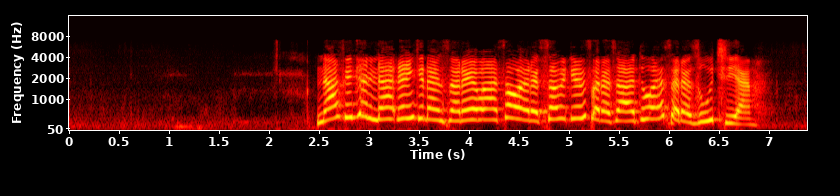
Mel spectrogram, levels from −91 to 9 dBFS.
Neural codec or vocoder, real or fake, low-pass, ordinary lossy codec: codec, 16 kHz, 2 kbps, X-Codec, HuBERT features, trained on LibriSpeech; fake; 7.2 kHz; MP3, 64 kbps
